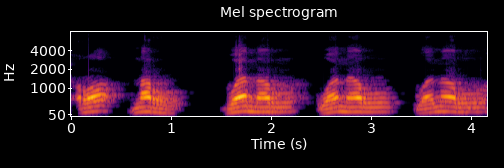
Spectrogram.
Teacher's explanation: Salah satunya ini, yaitu ro sukun atau ro sukun yang sebelumnya adalah fathah. Ro sukun yang sebelumnya adalah fathah atau fathah setelahnya ro sukun. Ini dibaca tebal.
